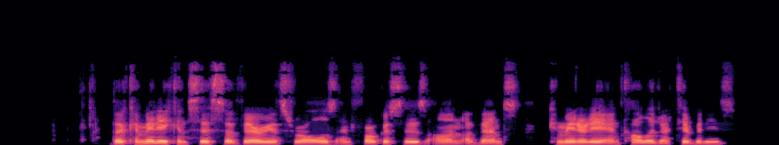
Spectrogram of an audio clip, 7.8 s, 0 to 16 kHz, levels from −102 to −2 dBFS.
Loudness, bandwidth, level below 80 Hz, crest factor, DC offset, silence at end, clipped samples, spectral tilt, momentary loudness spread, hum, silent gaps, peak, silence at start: -27 LUFS; 9 kHz; -84 dBFS; 18 dB; under 0.1%; 0.6 s; under 0.1%; -4 dB/octave; 9 LU; none; 5.35-5.49 s; -10 dBFS; 1.15 s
